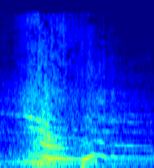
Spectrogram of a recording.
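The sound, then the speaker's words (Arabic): The engine of a long-bodied Ford car revs fairly loud, its droning pitch dipping briefly and then climbing in a quick burst before settling into a steady roar, with no one talking. “في دعاية لإحدى سيارات فورد طويلة الهيكل كان شعارها: خلي اللي وراك يعرف أنك قدامه، باللغة الإنجليزية طبعا.”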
